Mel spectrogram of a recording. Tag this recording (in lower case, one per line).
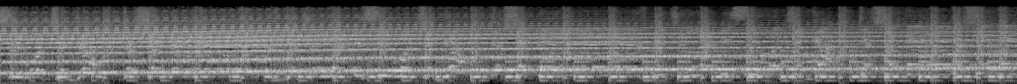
music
